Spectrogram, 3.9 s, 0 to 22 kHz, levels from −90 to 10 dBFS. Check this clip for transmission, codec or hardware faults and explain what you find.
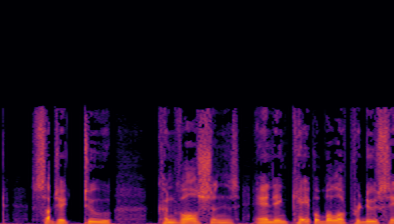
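One fault stands out, early in the speech, lasting about 30 ms.

From 0.49 to 0.52 s the speech jumps abruptly ahead, and that instant comes out corrupted rather than clean. The likely cause is a broken MP3 bit reservoir. MP3 frames may store part of their data in space left over in earlier frames. Once frames are dropped, the next frame reaches back for its borrowed bytes and decodes another frame's data instead. The span fits roughly one 26.1 ms MP3 frame.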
